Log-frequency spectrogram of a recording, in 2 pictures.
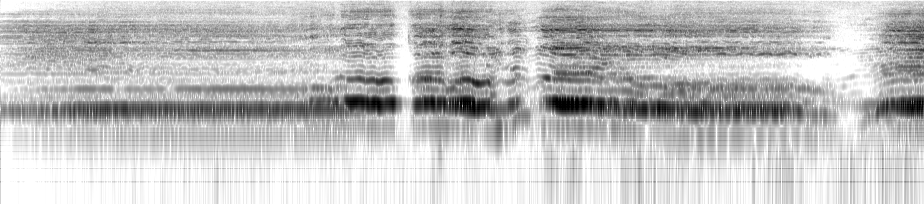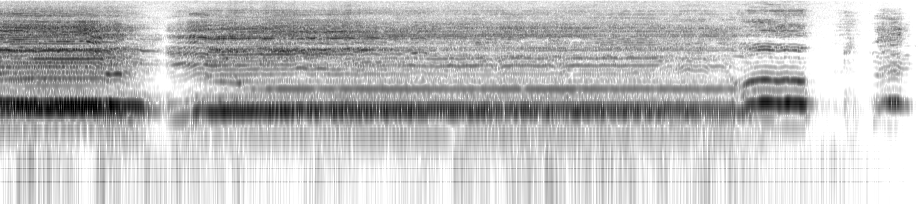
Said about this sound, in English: That was, of course, a healing song from the Lardil culture from Mornington Island in Queensland, Australia.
